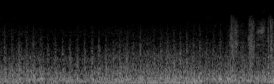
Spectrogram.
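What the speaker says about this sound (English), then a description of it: "Just land your chopper." A helicopter in the video game Ghost Recon Breakpoint comes in to land on an island off Wild Coast, its rotor producing a continuous, close, throbbing whir with a low engine drone.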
